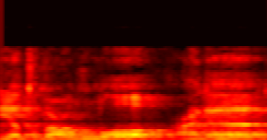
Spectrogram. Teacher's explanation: یطبع میں طا ساکن ہے اور یہ پر ہے اور اس پہ قلقلہ ہے · لام کو دو حرکات لمبا کرنا ہے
